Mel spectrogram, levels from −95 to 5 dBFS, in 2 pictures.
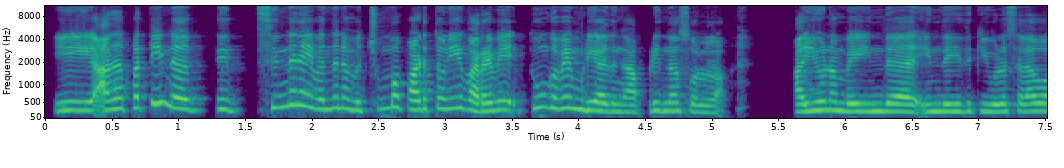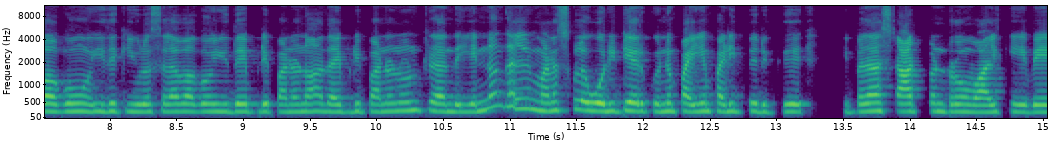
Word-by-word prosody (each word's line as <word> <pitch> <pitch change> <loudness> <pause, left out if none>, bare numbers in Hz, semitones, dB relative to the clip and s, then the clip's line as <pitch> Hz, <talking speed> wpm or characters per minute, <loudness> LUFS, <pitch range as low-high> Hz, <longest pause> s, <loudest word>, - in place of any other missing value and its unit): இ - - +1 0.3
அத 260 +3 +5
பத்தி 330 +7 +1
இந்த 395 - +3 0.3
இத் 250 -4 -5 0.2
சிந்தனை 380 +4 +1
வந்து 285 +3 0
நம்ம 270 -5 0
சும்மா 320 +4 -1
படுத்தோனே 290 +3 +2
வரவே 240 +3 +4 0.2
தூங்கவே 325 -1 0
முடியாதுங்க, 235 -5 +2
அப்படின்னு 235 +3 -2
தான் 240 0 -2
சொல்லலாம். 200 -2 -4 0.5
ஐயோ! 240 +4 +3
நம்ம 240 -2 +1 0.2
இந்த 230 0 +2 0.3
இந்த 225 0 +1
இதுக்கு 225 0 -5
இவ்ளோ 220 0 +1
செலவாகும். 225 0 +1
இதுக்கு 225 0 -4
இவ்ளோ 215 0 -1
செலவாகும். 220 0 -1
இத 220 - -5
இப்படி 220 +1 -3
பண்ணனும், 215 +1 -3
அத 220 -1 -1
இப்படி 220 +2 -6
பண்ணனும்ன்ற 240 +3 -3
அந்த 220 -1 -2
எண்ணங்கள், 355 +5 -2
மனசுக்குள்ள 250 +2 0
ஓடிட்டே 230 +2 +3
இருக்கும். 230 -1 -3
"இன்னும் 230 0 -2
பையன் 230 +1 -1
படிப்பு 225 +1 -3
இருக்கு. 215 +1 -3 0.4
இப்ப 210 - -17
தான் 235 0 +3
ஸ்டார்ட் 225 -1 +2
பண்றோம், 215 -1 -2
வாழ்க்கையவே". 205 0 0
230 Hz, 185 wpm, -23 LUFS, 220-255 Hz, 0.5 s, அத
